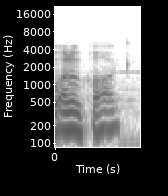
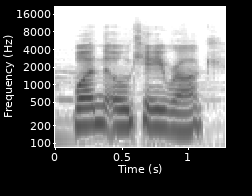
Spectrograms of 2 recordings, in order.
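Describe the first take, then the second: First: The words run together and sound like 'one o'clock'. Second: Each word is said separately, with 'OK' spelled out. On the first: "I just say one o'clock. That's how you say it, right?" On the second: "Or what was it? One OK Rock, I guess, is also their, their name"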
